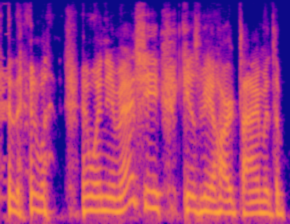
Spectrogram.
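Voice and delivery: ordinary talk, nothing marked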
